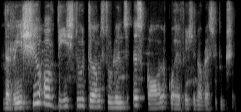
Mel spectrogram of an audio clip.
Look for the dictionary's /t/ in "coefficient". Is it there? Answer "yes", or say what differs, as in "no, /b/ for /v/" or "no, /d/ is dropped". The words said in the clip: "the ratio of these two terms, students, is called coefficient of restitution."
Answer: no, /t/ is dropped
